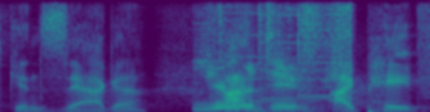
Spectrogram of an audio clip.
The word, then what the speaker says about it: Gonzaga: you put in the word Gonzaga uh Google pronounces it Gonzaga so that's how we pronounce Gonzaga and Gonzaga flip you lady she was right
